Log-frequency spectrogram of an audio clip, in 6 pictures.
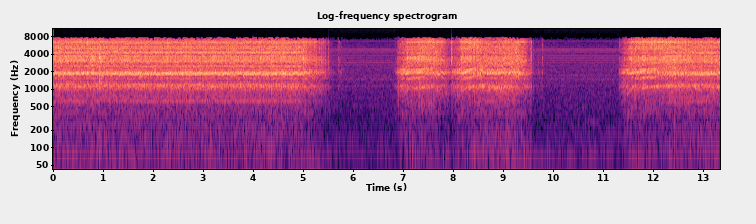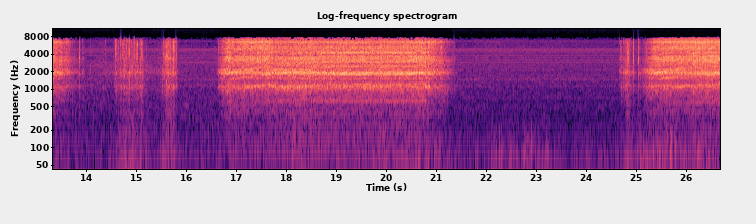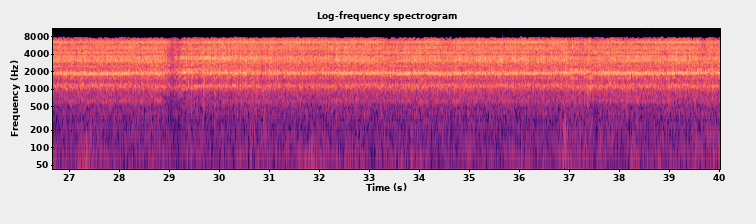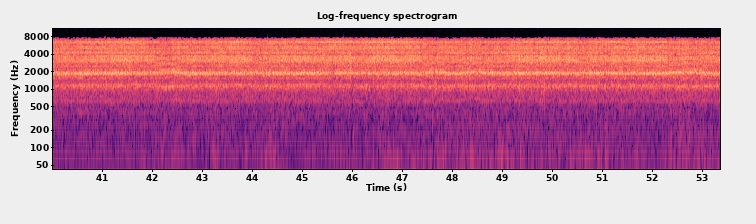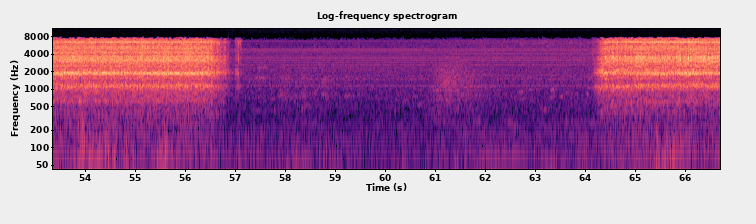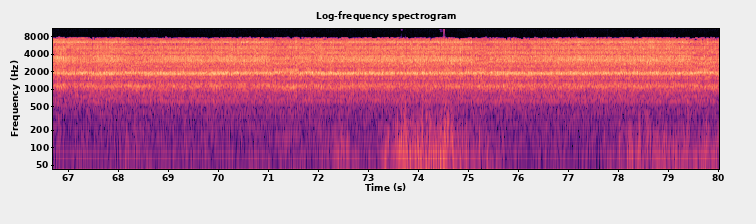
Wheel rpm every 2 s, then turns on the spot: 160, 160, 100, 60, 100, 30, 120, 10, 70, 160, 90, 0, 40, 160, 140, 160, 160, 160, 160, 160, 160, 160, 160, 160, 160, 160, 160, 160, 60, 0, 0, 0, 110, 160, 160, 160, 160, 160, 160, 160.
8-10 14-16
